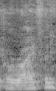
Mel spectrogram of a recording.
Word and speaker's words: Hierophant: The Hierophant, or the Hierophant as some pronounce it, it's all about new beginnings.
